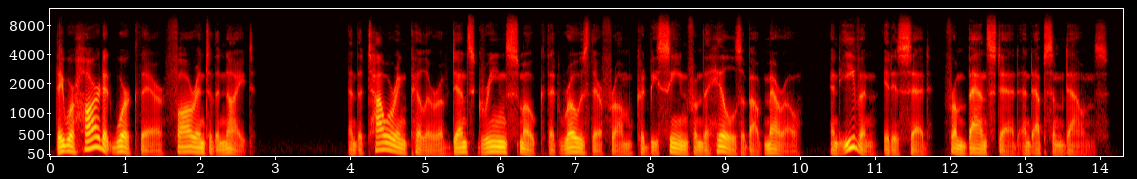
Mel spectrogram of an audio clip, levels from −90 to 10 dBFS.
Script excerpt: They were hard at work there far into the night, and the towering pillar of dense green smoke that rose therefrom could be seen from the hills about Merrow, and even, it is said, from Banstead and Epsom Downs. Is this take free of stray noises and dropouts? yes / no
yes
